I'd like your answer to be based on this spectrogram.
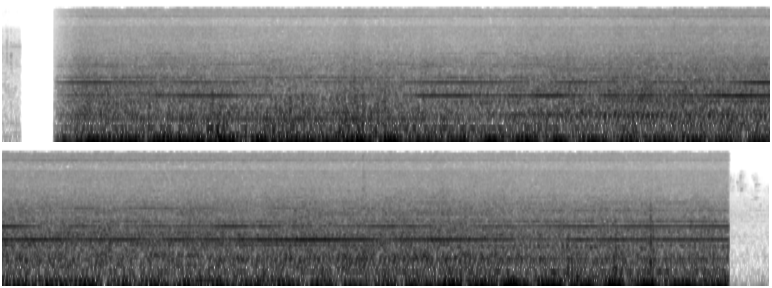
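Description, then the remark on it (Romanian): A steady, loud engine drone with a deep low hum and faint tonal whine runs continuously, like a ship's motor idling, at Dafni, the main port of Mount Athos, with no voices heard. “Acesta este portul principal al Sfântului Munte Atos, Dafni.”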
